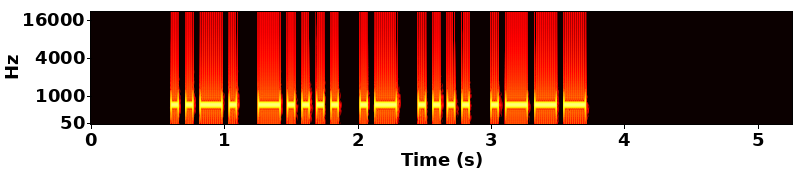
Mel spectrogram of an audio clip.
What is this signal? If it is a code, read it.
Morse code, heard as a keyed tone, about 22 wpm, 700 Hz. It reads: F6AHJ
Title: DXCC-100 Call Signs - 5 Characters - 22wpm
